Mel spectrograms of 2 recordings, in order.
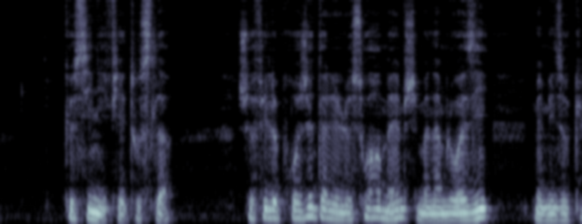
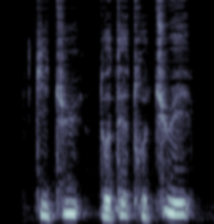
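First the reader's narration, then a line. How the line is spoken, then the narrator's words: Cried out. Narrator (French): s'écria-t-elle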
